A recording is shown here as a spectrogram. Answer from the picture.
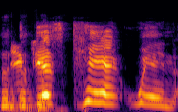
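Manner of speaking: laughing while saying it; laughing high and loud. Real, not acted. Laughing joke about music volume.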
